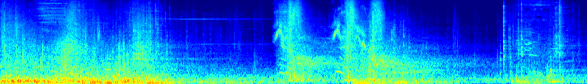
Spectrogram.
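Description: The Confringo fire spell in Hogwarts Legacy lands as a series of booming blasts with whooshing, crackling bursts, loud and close, separated by short gaps, over a rumbling game soundscape.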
